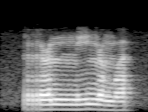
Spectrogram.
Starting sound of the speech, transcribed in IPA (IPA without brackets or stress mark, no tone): r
